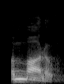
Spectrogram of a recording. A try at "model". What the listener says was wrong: There, instead of model, it sounds more like motto. O. It sounds like an O sound, or motto, W sound.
